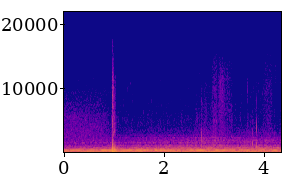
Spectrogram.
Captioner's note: car door bangs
